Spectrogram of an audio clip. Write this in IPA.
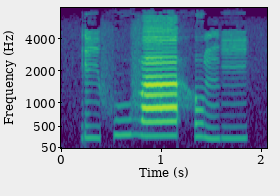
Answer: ɾ i˨ f u˦ v aː˦ h ʊ˦˨ ŋ i˦

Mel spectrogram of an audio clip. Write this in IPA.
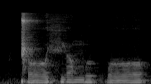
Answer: ǁ o fʲ ɔ m u p o

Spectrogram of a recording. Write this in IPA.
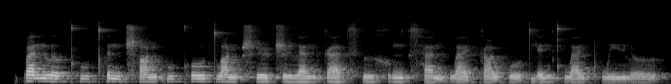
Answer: p a˦ n l ɤ˨˦ kʰ u˨˦ t̪ʰ ə˥˨ n ʈ͡ʂʰ ɑ˨˦ ŋ k u˨˩ kʰ o˦ ʊ̯ t̪ w ɑ˨˦ ŋ ʈ͡ʂʰ ɻ̩˨˦ ʈ͡ʂ ɻ̩˨˩ l a˨˦ n k ä˥˨ t͡sʰ ɹ̩˥˨ x ʊ˦ ŋ t͡sʰ a˨˩ n p w a˨˦ ɪ̯ k ɑ˨˦ ʊ̯ f o˨˩ ʊ̯ t̪ j ɛ˦ n kʰ w a˨˩ ɪ̯ pʰ w e˨˦ ɪ̯ l ɤ˥˨

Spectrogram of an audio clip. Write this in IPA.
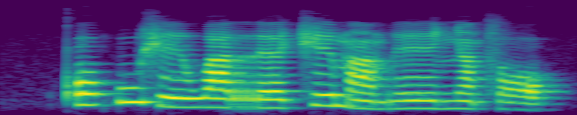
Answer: kʼ ɔ˦ k͡p u˦ ʃ eː˨ w a˨ r ɛ˨ t͡ʃ e˦ m ã˨ b eː˨ ɲ ã˨ t͡s ɔ˨

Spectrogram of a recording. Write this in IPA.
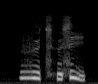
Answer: v ʉ t͡sʰ ʉ s i

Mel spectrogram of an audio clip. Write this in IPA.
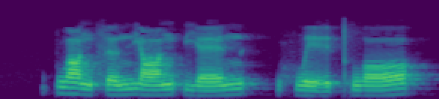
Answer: p w ɑ˥˩ ŋ s ə˧˥ n j ɑ˧˥ ŋ p j ɛ˧˥ n | x w ḛ˨˩ ɪ̯ t̪ʰ w ɔ˧˥

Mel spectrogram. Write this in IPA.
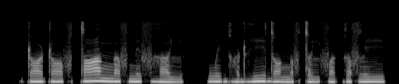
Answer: ʈ ɔː ʈ ɔː f tˤ ʌː ŋ ʌː f n i f ɦ ʌ ʎ | w i ɡʱ ɔ ɖʱ iː d ɔː ŋ ʌ f t ɔ ʎ f ʌː k ʌ f l i

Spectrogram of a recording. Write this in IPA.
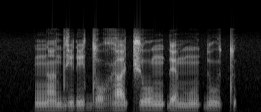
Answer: ŋ ã˧ d i˧ ɾ i˦ d ɔ˨ ɣ a˦ t͡ʃ oː˦ ŋ ɗ ɛ˧ m ũ˧ ɗ u˦˨ t

